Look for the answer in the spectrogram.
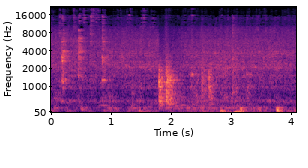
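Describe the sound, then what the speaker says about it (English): Beef browns and sizzles in an Instant Pot, a steady frying hiss broken by scrapes and clinks as the meat is turned, close and without talking. "now we're going to turn it over and brown the other side"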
